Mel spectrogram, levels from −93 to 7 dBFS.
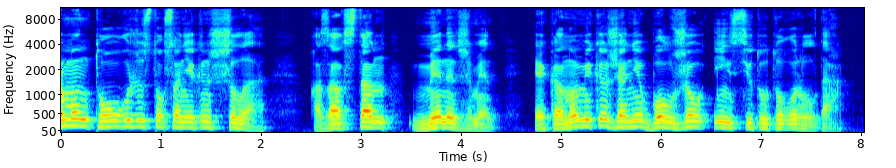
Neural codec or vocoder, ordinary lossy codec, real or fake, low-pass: none; none; real; none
